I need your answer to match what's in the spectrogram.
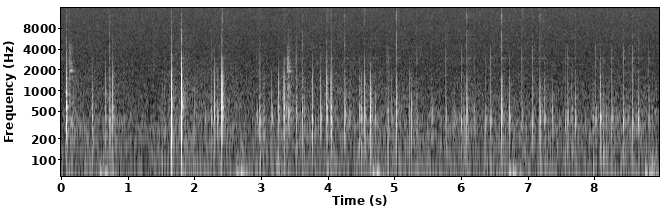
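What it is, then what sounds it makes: Hollow glass Christmas bauble. Long red nails quickly tap and scratch a hollow, empty clear glass Christmas bauble with a white painted design. Many short, quiet clicks and light scratches with a faint glassy ring repeat over a soft low background.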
